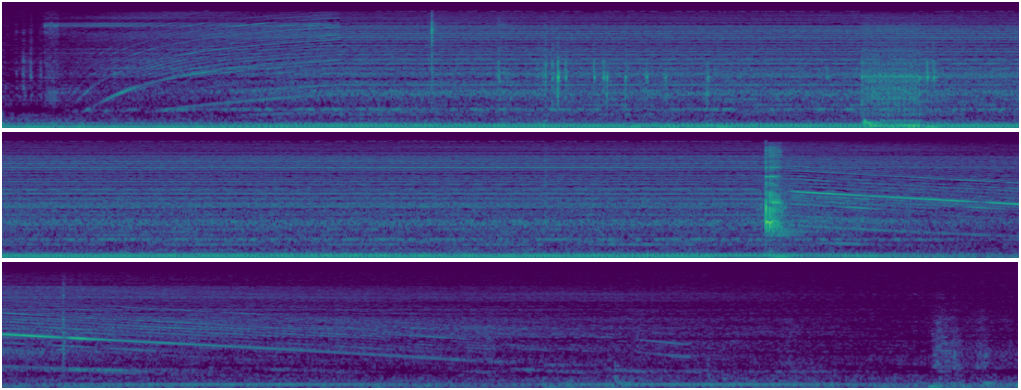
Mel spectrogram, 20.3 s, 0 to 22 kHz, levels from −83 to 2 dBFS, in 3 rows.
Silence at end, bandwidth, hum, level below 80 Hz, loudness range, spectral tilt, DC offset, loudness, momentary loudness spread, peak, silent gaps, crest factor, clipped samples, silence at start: 0 s; 16.5 kHz; none; -44 dBFS; 19 LU; -1.5 dB/octave; under 0.1%; -32 LUFS; 19 LU; -2 dBFS; none; 34 dB; under 0.1%; 0 s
